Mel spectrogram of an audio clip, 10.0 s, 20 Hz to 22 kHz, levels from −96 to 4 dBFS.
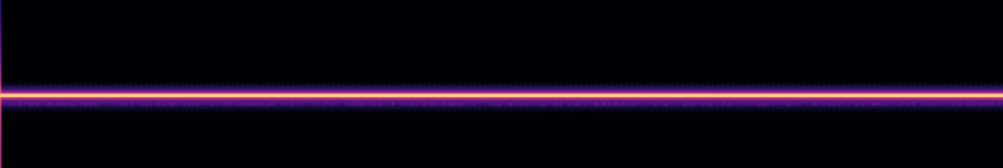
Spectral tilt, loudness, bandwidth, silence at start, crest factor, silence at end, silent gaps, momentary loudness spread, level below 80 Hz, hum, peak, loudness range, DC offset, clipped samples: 6.5 dB/octave; -1 LUFS; 2.8 kHz; 0 s; 4 dB; 0 s; none; 0 LU; under -90 dBFS; none; 0 dBFS; 0 LU; under 0.1%; under 0.1%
